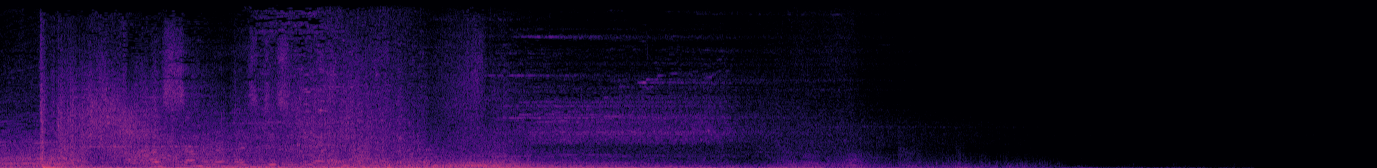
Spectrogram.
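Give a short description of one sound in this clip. A triumphant game fanfare plays loudly, then slowly fades away.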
